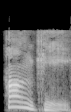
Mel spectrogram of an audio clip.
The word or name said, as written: honkey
